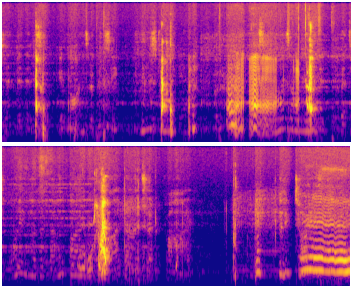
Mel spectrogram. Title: My little boy hiccups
